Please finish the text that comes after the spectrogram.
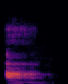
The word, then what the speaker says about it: ang: Si sounds like si in English, and ang has a nasalized sound with stress on the letter A, pronounced as ang.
